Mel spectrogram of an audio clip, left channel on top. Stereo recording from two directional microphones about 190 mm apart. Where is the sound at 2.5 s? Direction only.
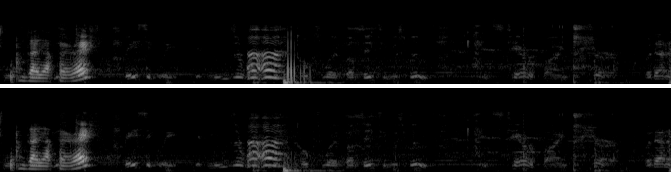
30° left (ahead or behind).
